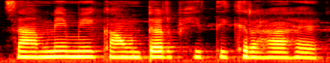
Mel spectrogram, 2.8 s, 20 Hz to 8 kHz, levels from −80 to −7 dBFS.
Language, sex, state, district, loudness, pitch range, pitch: Hindi, female, Jharkhand, Ranchi, -16 LUFS, 210-220 Hz, 215 Hz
